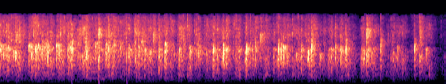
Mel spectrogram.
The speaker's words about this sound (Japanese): 拍手しましょう。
